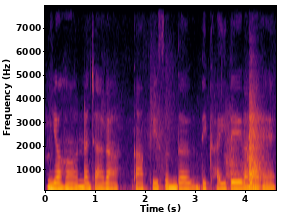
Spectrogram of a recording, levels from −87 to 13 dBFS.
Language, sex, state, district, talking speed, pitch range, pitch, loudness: Hindi, female, Maharashtra, Gondia, 105 wpm, 220-235 Hz, 225 Hz, -16 LUFS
